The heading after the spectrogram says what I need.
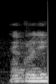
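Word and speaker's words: psychology: याद रखिए साइकोलॉजी साइकोलॉजी का स्पेलिंग पी से स्टार्ट होता है बहुत सारे लोग नहीं जानते हैं cgology पीसी तो समझ रहे हैं लेकिन साइकोलॉजी न्यूरो साइट्रिक पी से स्टार्ट होगा पी एस ए सी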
